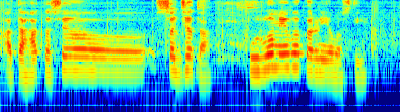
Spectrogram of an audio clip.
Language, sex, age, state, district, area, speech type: Sanskrit, female, 60+, Maharashtra, Nagpur, urban, spontaneous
